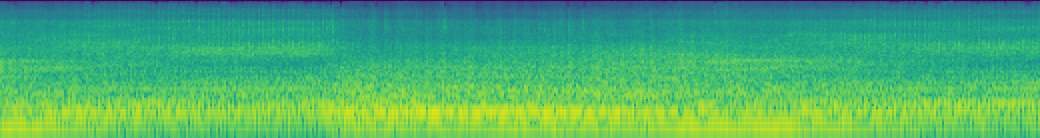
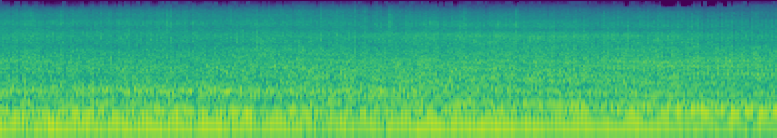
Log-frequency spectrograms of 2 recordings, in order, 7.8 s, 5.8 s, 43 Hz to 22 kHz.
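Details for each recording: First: 1999 Snapper riding mower, 28-inch cut, 10 hp Briggs, first run of the season after sitting in a shed: steady, even single-cylinder beat with no misses or knocks, then it shuts down. Running good; the deck cuts too low even at full height. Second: 1999 Snapper 28-inch riding mower with 10 hp Briggs single-cylinder engine, first run of the season: slow, loping, uneven idle close to stalling; idle set too low, a different carburettor possibly needed.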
